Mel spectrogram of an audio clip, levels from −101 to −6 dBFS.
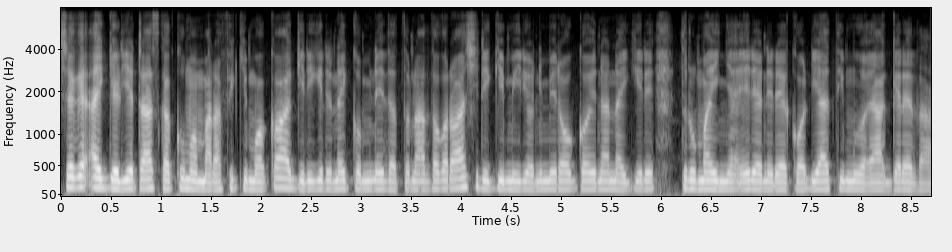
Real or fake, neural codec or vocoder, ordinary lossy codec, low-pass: fake; vocoder, 22.05 kHz, 80 mel bands, Vocos; none; 7.2 kHz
